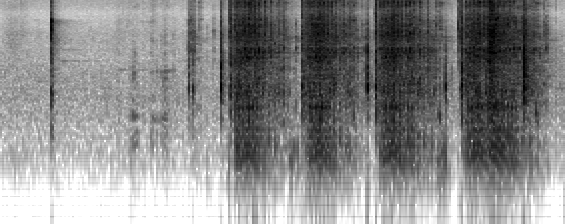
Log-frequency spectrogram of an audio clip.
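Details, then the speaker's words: Free Stihl chainsaw: quiet pulls, then three rasping bursts that catch and die; it nearly runs but won't stay running, owner suspects it is flooded; it later starts with half choke and throttle. "not seem to want to go y'all heard it hit that one time and I'm wondering if the die wonder if it's just flooded"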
